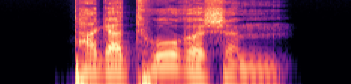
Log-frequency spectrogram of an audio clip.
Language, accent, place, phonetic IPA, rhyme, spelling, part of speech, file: German, Germany, Berlin, [paɡaˈtoːʁɪʃm̩], -oːʁɪʃm̩, pagatorischem, adjective, De-pagatorischem.ogg
- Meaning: strong dative masculine/neuter singular of pagatorisch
